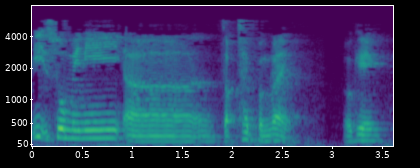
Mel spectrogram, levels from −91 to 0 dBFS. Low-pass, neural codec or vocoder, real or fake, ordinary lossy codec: 7.2 kHz; none; real; MP3, 24 kbps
